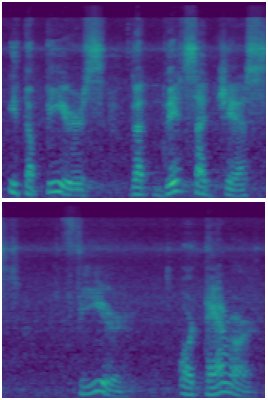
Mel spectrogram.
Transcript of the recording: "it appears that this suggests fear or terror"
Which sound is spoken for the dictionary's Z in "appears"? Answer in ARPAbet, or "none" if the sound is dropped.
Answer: S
